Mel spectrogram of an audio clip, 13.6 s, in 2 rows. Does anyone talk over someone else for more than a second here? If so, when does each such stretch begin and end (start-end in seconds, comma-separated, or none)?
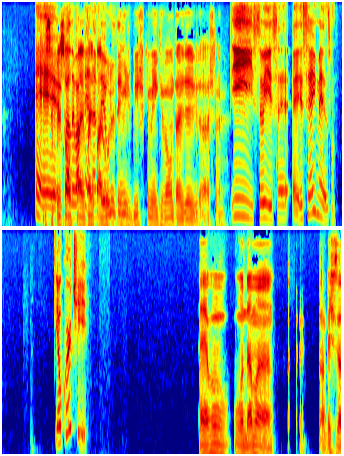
0.8-2.1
